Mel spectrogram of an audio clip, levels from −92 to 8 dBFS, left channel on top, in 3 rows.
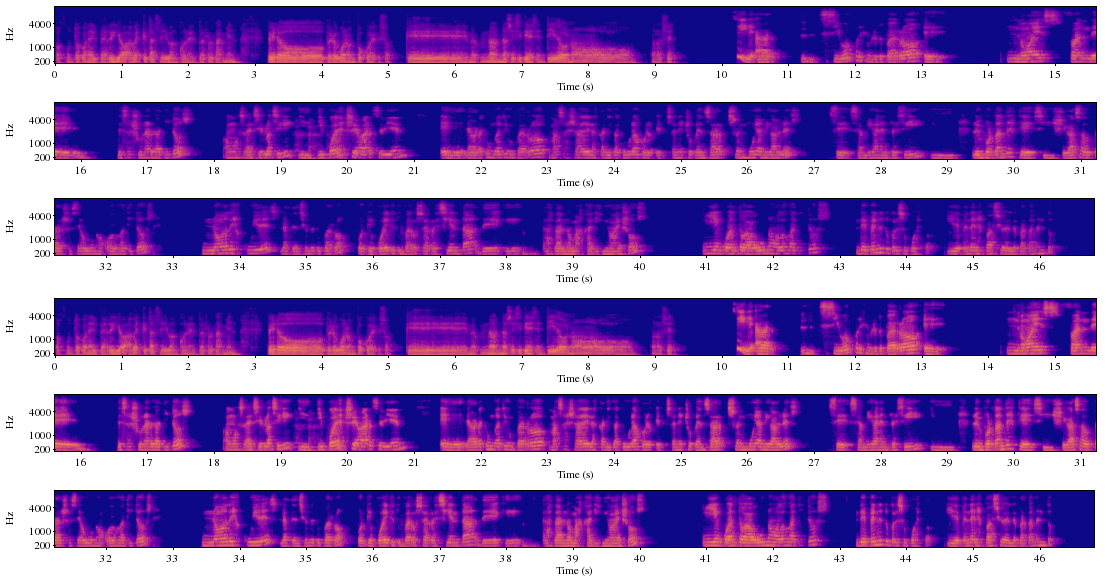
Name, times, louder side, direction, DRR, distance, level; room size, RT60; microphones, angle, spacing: voice 1, 0.0-2.9 3.2-9.3 19.4-19.5 36.4-36.5 38.2-38.4, equal, ahead, 0.3 m, -32 dB
voice 2, 10.2-10.8 11.2-13.3 14.3-16.1 16.5-17.6 18.1-20.9 21.4-26.7 27.2-32.7 33.4-38.2 38.5-40.1 40.9-42.8 43.2-46.2, right 5 dB, 80° right, 0.4 m, -32 dB
3.0 x 2.2 x 4.0 m
head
